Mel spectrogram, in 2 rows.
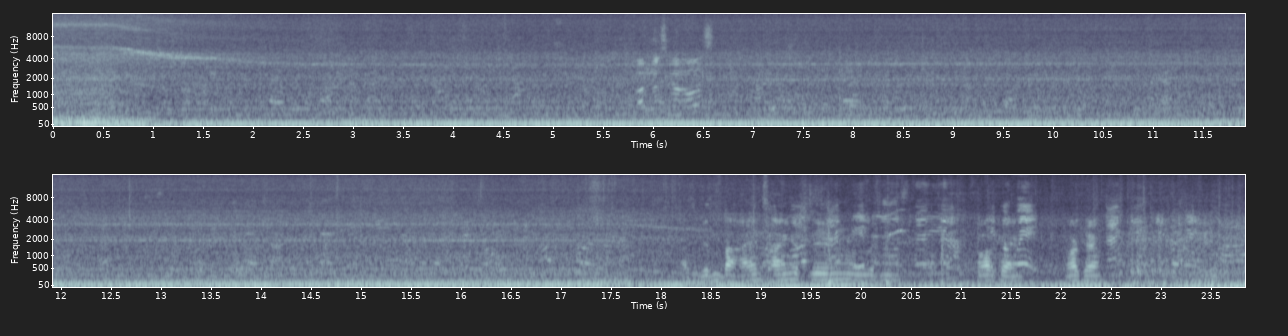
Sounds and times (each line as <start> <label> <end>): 0.0 the motor 20.0
0.6 people 23.8
0.7 occasional whistling 2.3
20.1 occasional whistling 21.0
